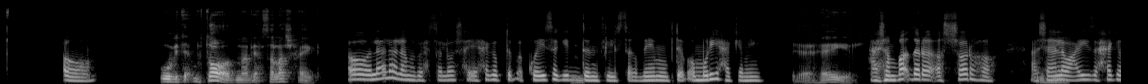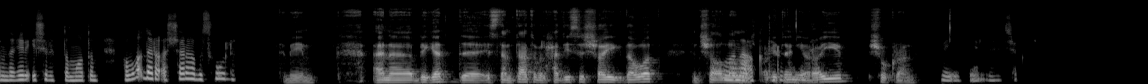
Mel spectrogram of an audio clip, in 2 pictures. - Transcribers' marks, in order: tapping; unintelligible speech; chuckle
- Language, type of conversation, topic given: Arabic, podcast, إزاي تخطط لوجبات الأسبوع بطريقة سهلة؟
